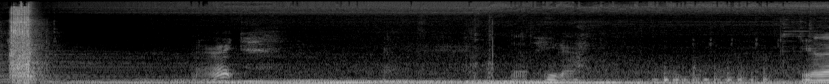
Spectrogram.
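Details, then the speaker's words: John Deere S130 mower deck running: steady low drone with a faint rough hum underneath, possibly from a spindle bearing with play; the noise went away after the blade was refitted. "That's coming from the spindle. So those could be making noise too for sure."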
